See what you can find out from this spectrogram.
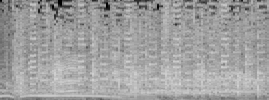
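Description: Dense, steady applause from an audience fills the short moment, loud and close, with a single drawn-out cheer sliding downward over it near the start.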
